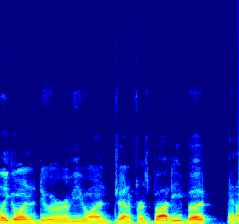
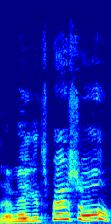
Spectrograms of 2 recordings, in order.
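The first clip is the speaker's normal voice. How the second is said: very high, breaking squeak of a voice; 13 semitones higher than usual. Showing viewers the first movie bought, voice cracking. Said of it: "voice crack, scary voice crack".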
